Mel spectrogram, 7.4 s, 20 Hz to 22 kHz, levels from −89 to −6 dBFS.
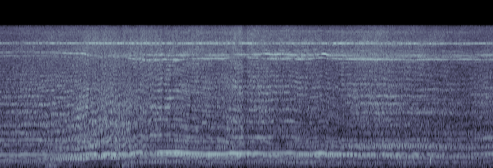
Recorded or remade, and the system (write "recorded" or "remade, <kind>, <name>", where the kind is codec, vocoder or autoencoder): recorded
